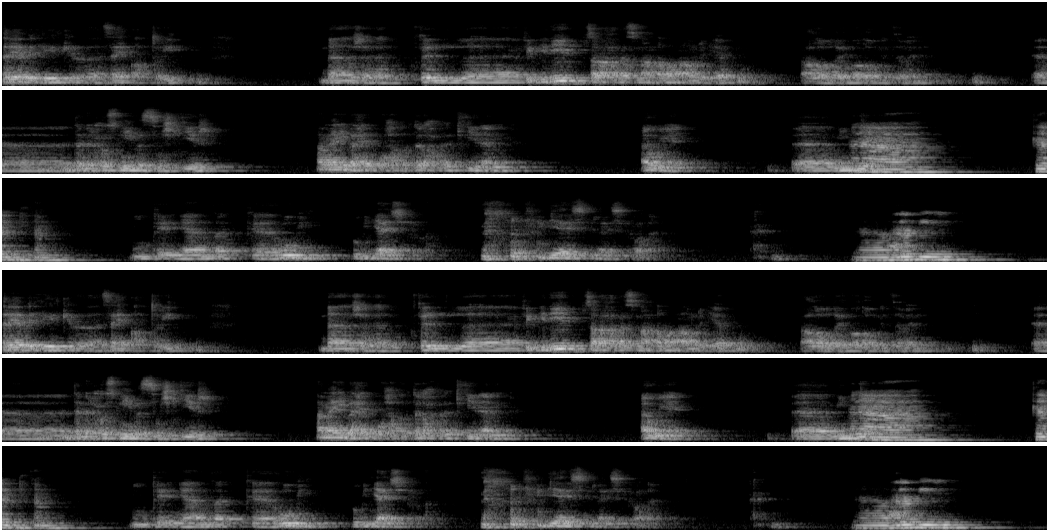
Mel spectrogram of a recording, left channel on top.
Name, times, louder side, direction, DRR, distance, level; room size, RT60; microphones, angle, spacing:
voice 1, 0.0-1.7 3.2-7.4 8.0-9.2 9.7-9.8 10.3-12.5 13.6-15.5 16.8-17.2 18.3-19.1 22.2-24.0 24.4-24.9 25.7-27.3 28.4-28.5, equal, 70° right, -3 dB, 0.7 m, -26 dB
voice 2, 18.9-19.7 20.8-21.4 29.4-30.3, right 1 dB, 30° right, -3 dB, 0.6 m, -22 dB
2.5 x 2.1 x 3.3 m, 0.85 s
head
